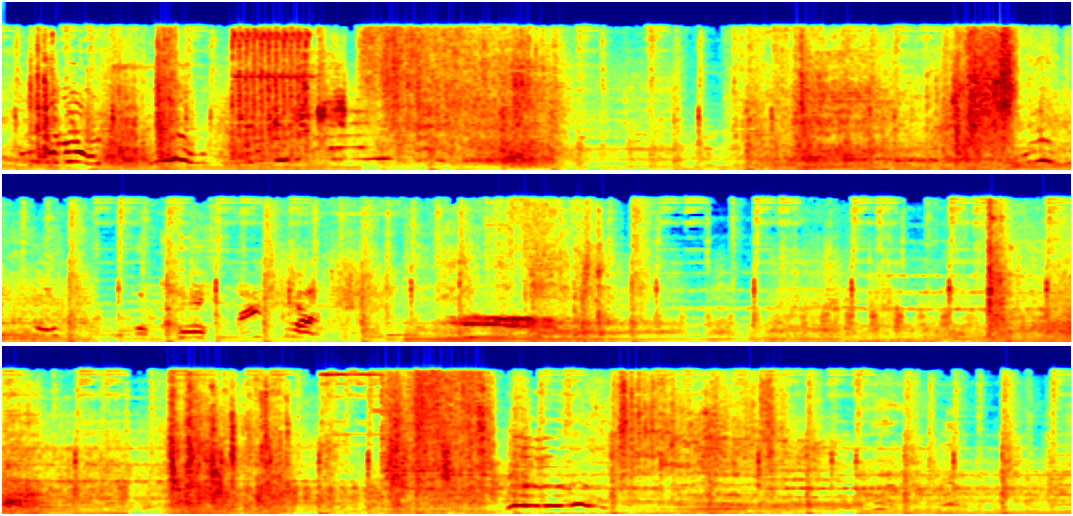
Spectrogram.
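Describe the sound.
Car engine roaring with squealing tires as a car speeds through neighborhood lawns and gardens during a chase. Dense, loud and continuous, with repeated tire screeches over the engine noise.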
